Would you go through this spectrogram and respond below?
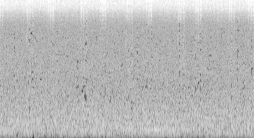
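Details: Crickets chirping on a starry night: a steady high-pitched shrill hum with louder pulsed chirps roughly once per second, no other sounds evident.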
